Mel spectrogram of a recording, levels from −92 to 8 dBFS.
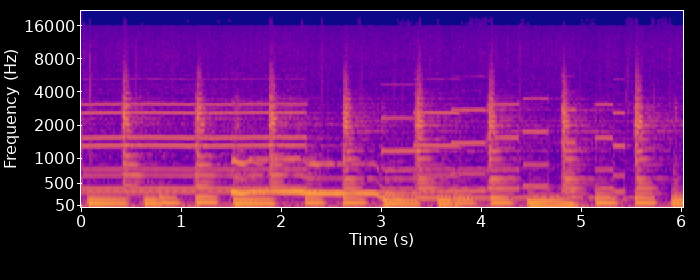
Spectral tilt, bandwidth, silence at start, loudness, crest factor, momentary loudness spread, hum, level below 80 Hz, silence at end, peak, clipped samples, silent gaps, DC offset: -6.5 dB/octave; 16 kHz; 0 s; -21 LUFS; 14 dB; 4 LU; none; -28 dBFS; 0 s; -6 dBFS; under 0.1%; none; under 0.1%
